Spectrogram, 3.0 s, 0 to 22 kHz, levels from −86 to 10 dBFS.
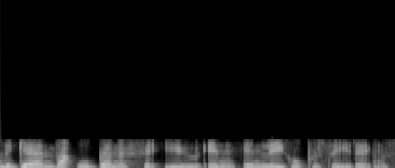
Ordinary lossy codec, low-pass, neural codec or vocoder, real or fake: Opus, 64 kbps; 3.6 kHz; vocoder, 22.05 kHz, 80 mel bands, WaveNeXt; fake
